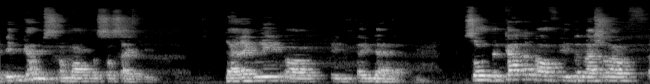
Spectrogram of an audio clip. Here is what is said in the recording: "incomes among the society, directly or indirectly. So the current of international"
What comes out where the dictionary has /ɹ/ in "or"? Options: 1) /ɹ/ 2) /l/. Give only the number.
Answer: 2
